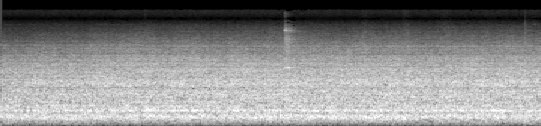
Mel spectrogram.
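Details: Oxy-fuel torch cutting thick plate with a quarter-range rated tip: steady, even roaring hiss with no popping or sputtering; clean sound coming off the bottom of the cut.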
